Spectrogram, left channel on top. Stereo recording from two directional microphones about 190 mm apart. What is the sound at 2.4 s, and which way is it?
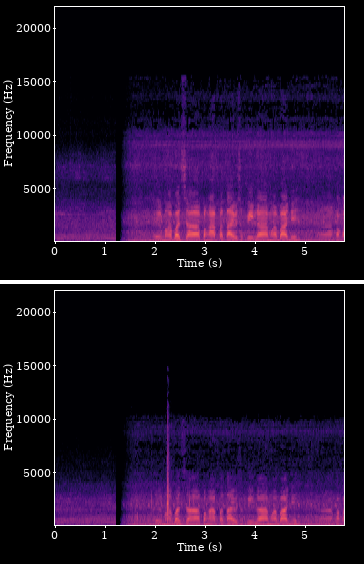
Speech, 30° left (ahead or behind).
